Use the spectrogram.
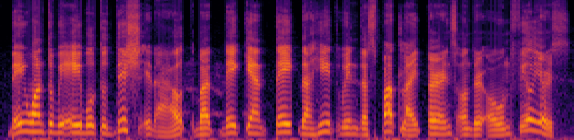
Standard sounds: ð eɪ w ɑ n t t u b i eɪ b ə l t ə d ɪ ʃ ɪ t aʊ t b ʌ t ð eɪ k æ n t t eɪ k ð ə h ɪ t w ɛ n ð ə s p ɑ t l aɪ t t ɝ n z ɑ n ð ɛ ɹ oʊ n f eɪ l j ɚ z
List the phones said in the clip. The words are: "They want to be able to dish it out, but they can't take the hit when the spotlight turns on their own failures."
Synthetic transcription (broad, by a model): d eɪ w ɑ n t t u b i eɪ b ə l t ə d ɪ ʃ ɪ t aʊ t b ʌ t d eɪ k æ n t t eɪ k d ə h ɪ t w ɛ n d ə s p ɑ t l aɪ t t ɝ n s ɑ n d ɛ ɹ oʊ n f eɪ l j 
